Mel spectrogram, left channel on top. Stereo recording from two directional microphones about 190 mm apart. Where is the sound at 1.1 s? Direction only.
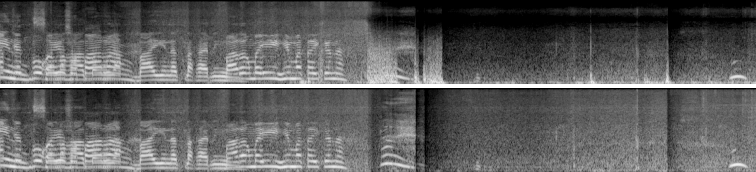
Centre (ahead or behind).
